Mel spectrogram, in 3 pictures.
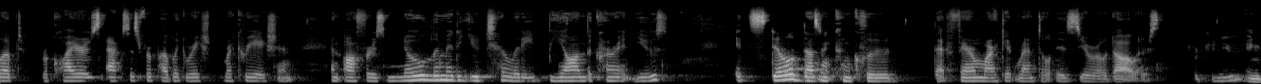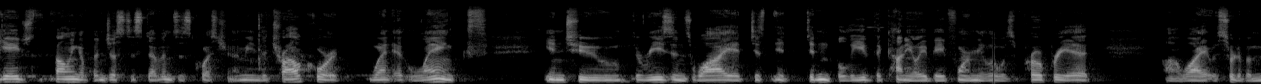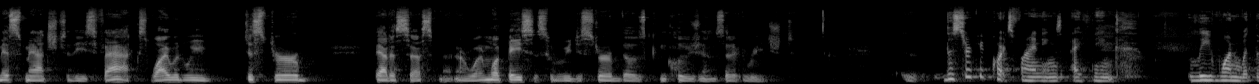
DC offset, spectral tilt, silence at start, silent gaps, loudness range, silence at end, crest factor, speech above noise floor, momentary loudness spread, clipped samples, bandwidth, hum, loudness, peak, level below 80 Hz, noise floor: under 0.1%; -3.5 dB/octave; 0 s; none; 8 LU; 0 s; 26 dB; 37 dB; 14 LU; under 0.1%; 16 kHz; none; -28 LUFS; -4 dBFS; -84 dBFS; -66 dBFS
